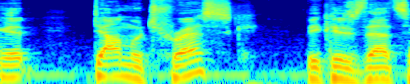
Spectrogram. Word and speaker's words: Dimitrescu: that it's pronounced lady dematrice i'm going to be pronouncing it damotresk because that's how ethan in the game pronounces it but apparently uh to romanian people it should be pronounced uh dimitrescu so maybe ethan's getting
